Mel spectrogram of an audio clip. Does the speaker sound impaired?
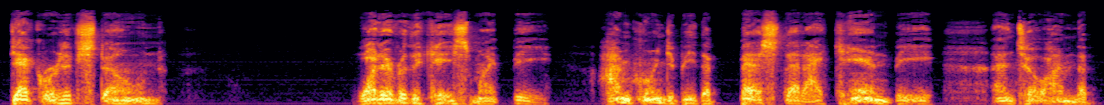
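Yes: partial laryngectomy; about 20 years since sudden onset, speech still self-described as unusual.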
